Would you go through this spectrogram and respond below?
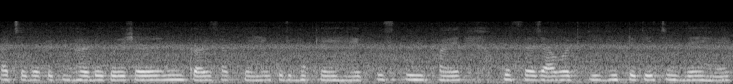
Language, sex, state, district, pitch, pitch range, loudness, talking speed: Hindi, female, Punjab, Fazilka, 200 Hz, 195-210 Hz, -14 LUFS, 140 wpm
